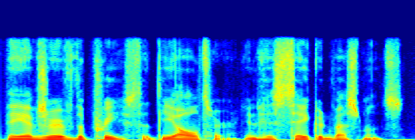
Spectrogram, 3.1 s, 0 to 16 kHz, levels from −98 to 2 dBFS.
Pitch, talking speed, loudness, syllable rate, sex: 125 Hz, 210 wpm, -17 LUFS, 5.4 syllables/s, male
